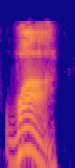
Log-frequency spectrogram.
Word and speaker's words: Roy: You got a great goalie in Patrick Waugh, and it's spelled R-O-Y.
